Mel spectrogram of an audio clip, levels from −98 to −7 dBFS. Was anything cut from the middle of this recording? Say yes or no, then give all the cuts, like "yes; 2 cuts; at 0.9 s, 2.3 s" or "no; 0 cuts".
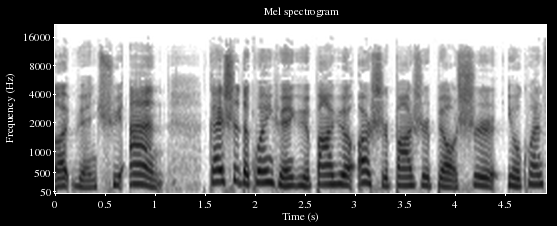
no; 0 cuts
